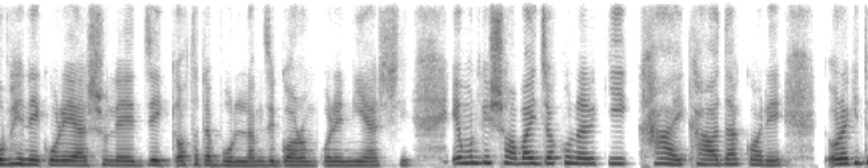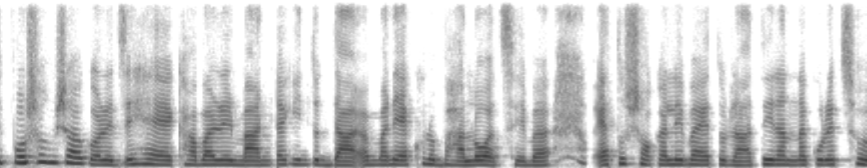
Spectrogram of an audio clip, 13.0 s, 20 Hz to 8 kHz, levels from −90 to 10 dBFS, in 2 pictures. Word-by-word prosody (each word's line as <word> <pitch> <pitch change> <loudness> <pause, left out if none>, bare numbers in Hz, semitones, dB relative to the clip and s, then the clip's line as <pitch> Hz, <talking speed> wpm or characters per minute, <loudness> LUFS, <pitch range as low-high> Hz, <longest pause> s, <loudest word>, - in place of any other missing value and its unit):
ওভেনে 225 -1 +5
করে 200 -1 +3
আসলে 195 -1 -3 0.2
যে 205 - +6 0.2
কথাটা 200 0 0
বললাম, 175 -1 0
যে - - +2
গরম 175 0 +2
করে 180 0 0
নিয়ে 180 -1 0
আসি। 180 +1 -12 0.4
এমনকি 285 +1 +2
সবাই 260 0 +4
যখন 275 +2 +1
আরকি 255 0 -3 0.2
খায়, 245 -4 0
খাওয়া 220 -2 +1
দাওয়া 235 0 0
করে 200 -3 -1 0.4
ওরা 245 - +7
কিন্তু 285 +2 0
প্রশংসাও 300 -2 +3
করে, 210 -1 +2
যে 225 - +1
হ্যাঁ, 215 -3 +2
খাবারের 210 0 +1
মানটা 195 +2 +1
কিন্তু 215 0 -2
দা 190 - +5 0.2
মানে 205 +1 0
এখনো 225 0 -3
ভালো 190 +2 +2
আছে 200 +1 -9
বা 185 - +2 0.5
এত 210 - -8 0.2
সকালে 215 0 0
বা 215 - +2
এত 200 - -14 0.2
রাতে 185 +4 -2
রান্না 210 0 0
করেছ, 215 0 -1
215 Hz, 190 wpm, -22 LUFS, 195-240 Hz, 0.5 s, ওরা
